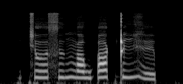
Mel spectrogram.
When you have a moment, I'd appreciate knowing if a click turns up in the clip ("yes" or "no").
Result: no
